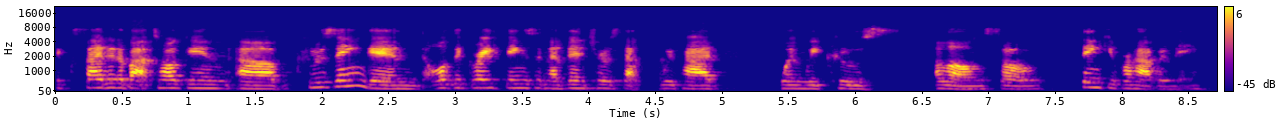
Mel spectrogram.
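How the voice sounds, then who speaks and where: A woman's voice: sits low, normal speed, a bit bright, dull audio. A middle-aged woman from Chile, a cruise line business development manager, talking enthusiastically with many restarts in a casual interview. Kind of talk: casual interview chat over video call. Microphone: video call.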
